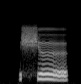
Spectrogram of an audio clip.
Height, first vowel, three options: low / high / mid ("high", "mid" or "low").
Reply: mid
